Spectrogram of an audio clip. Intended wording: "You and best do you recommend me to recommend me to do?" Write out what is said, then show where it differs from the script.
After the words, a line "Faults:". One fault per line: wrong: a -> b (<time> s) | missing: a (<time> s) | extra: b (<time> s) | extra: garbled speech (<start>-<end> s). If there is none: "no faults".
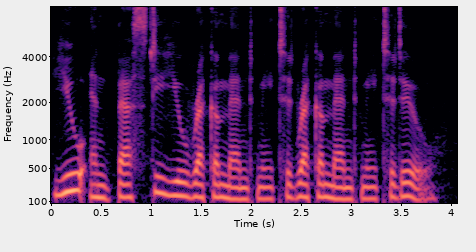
"You and best do you recommend me to recommend me to do?"
Faults:
no faults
